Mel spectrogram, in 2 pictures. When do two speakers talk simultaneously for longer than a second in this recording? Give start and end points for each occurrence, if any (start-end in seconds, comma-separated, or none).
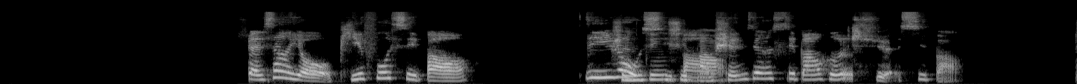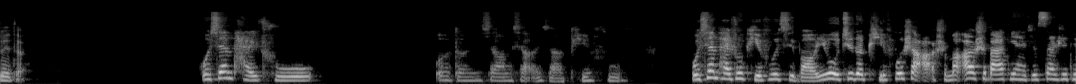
6.1-7.3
